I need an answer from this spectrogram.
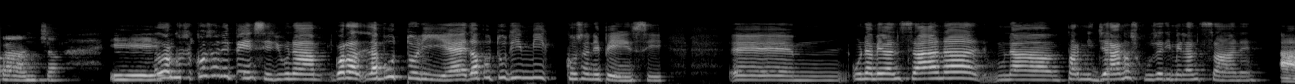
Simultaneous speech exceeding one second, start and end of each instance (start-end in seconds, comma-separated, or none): none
